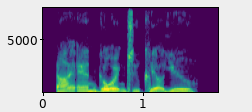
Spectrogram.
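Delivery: plain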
